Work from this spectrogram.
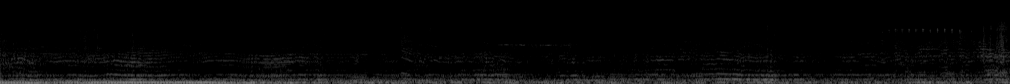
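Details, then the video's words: Honey bees around a busy yellow backyard hive, the strongest of several started in spring 2023; overlapping buzzing flights rise and fade throughout, with a low constant rumble beneath and a brief high whine near the end. "BUSY BEE HIVE AMBIENCE"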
